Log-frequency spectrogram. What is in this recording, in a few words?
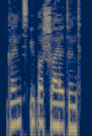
"grenzüberschreitend", German; adjectives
